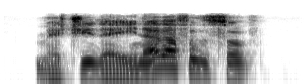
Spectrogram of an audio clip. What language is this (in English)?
Kabyle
